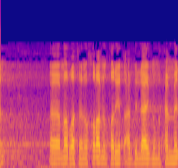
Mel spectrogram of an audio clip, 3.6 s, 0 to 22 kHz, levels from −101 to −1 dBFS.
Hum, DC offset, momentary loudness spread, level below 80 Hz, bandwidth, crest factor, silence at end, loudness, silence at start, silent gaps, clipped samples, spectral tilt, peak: none; under 0.1%; 18 LU; -48 dBFS; 7.8 kHz; 20 dB; 0 s; -20 LUFS; 0 s; none; under 0.1%; -5.5 dB/octave; -2 dBFS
